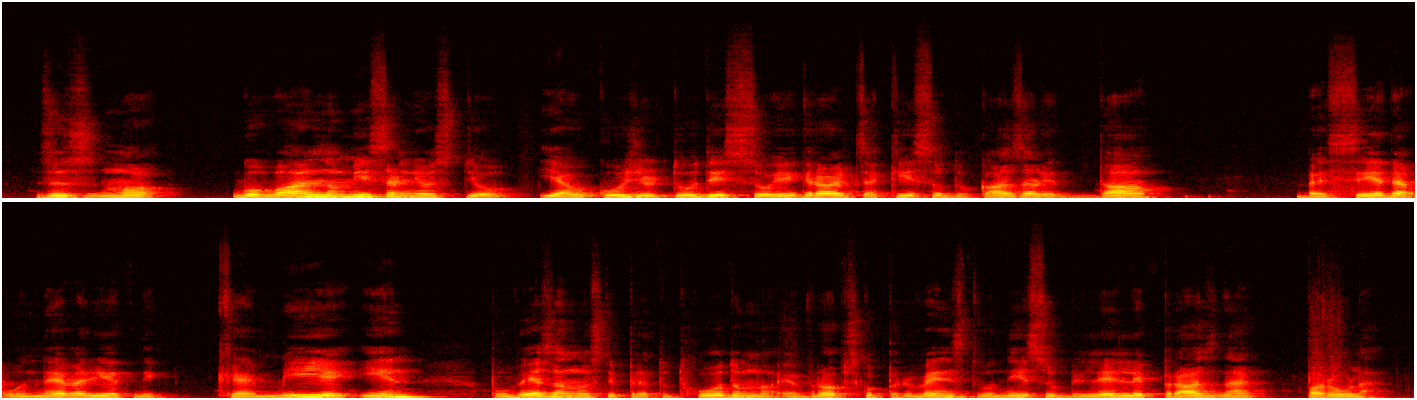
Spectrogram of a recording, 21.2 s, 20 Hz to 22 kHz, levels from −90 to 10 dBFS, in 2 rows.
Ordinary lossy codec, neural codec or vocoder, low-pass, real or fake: none; none; 19.8 kHz; real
